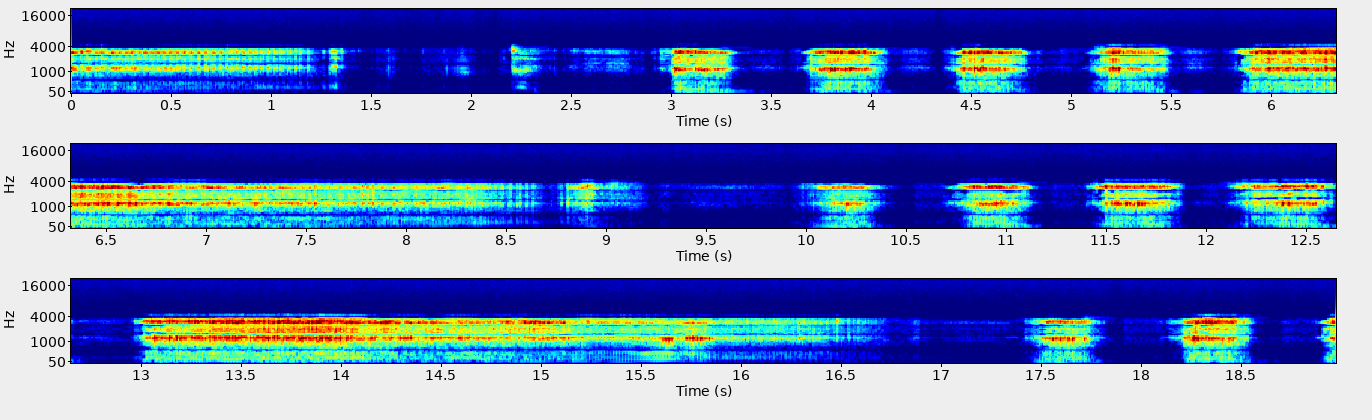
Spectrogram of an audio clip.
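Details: A person lying down on the floor asleep makes rough, rattling snore noises, some long and drawn out, others short bursts in quick succession, with brief silent gaps; snoring.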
